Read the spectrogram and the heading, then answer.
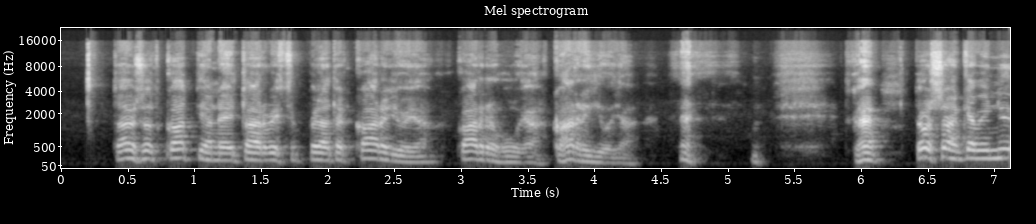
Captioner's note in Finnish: naurua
